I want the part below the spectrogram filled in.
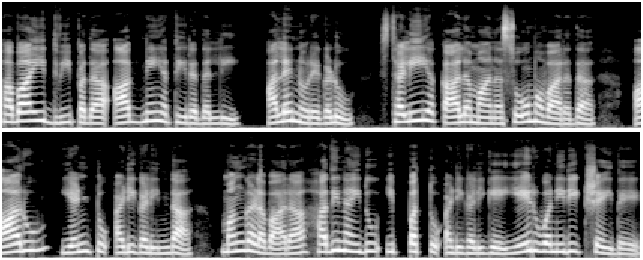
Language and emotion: Kannada, neutral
